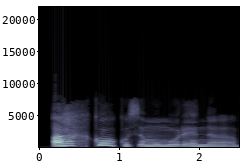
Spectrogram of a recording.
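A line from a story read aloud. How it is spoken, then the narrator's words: Sighing. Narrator (Bulgarian): въздъхна тя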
